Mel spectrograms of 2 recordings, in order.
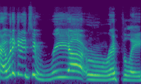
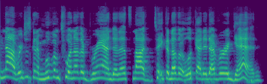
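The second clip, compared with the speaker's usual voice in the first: ordinary talk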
